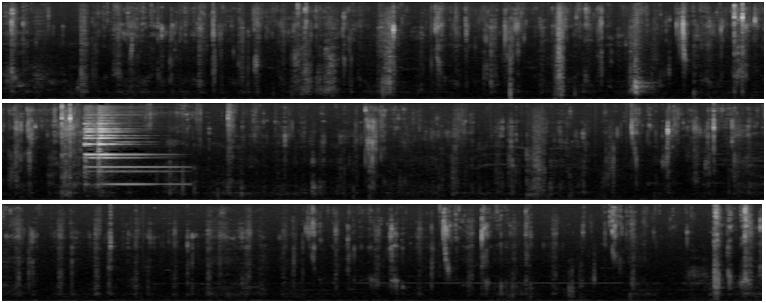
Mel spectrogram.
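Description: Close-up wet chewing and mouth smacks of someone eating rice and sambal fish by hand, with short clicks and crunches. About ten seconds in, one bright ringing clink, like a glass or dish being struck, dies away over about a second.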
